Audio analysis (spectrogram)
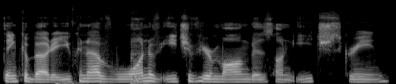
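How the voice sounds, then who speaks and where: A man's voice: mid-range voice, steady tone, moderate pace, a bit bright. A man co-hosting a podcast, tossing short, crude wisecracks into casual chat. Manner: wisecracking, crude-humoured interjections. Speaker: podcast co-host. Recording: clear background noise with clicks.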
